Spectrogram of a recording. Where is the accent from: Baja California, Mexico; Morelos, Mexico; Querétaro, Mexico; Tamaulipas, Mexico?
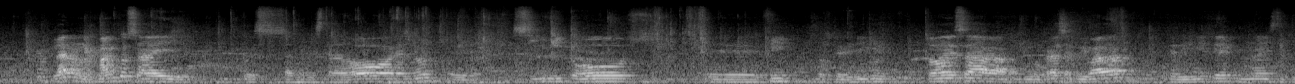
Baja California, Mexico; Mexicali; Pues yo soy de Tangamandapio, perdón, de Mexicali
